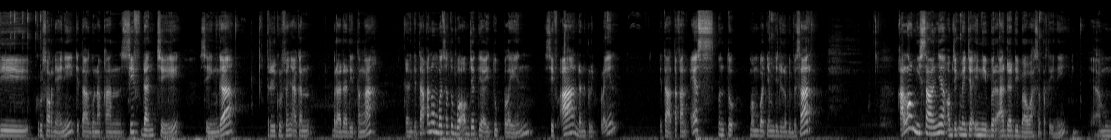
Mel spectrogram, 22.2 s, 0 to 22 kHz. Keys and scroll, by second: 3.2 shift+c, 8.8 shift+a, 13.9 s.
